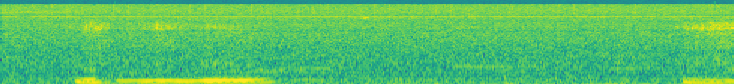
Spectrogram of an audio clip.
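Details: Sleeping cat snoring softly: one drawn-out, low, droning snore of over a second, then a quiet pause before the next snore begins.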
